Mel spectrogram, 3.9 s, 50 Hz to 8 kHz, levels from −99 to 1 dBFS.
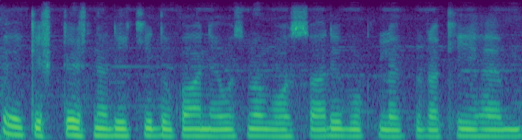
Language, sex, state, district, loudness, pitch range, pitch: Hindi, male, Jharkhand, Jamtara, -29 LUFS, 140-150 Hz, 145 Hz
